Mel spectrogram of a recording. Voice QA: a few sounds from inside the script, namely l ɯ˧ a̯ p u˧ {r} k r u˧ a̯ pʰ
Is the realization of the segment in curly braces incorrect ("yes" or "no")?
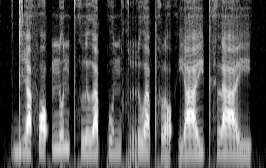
yes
